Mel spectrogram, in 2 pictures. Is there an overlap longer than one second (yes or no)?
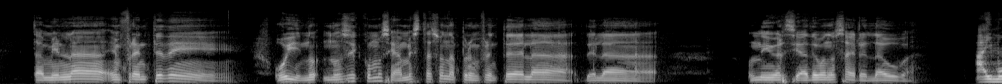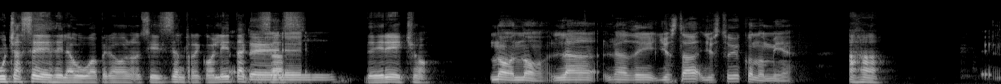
no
